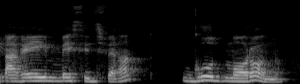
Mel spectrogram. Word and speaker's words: God morgon: God morgon. God morgon. Un peu comme genre moron, mais moron.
